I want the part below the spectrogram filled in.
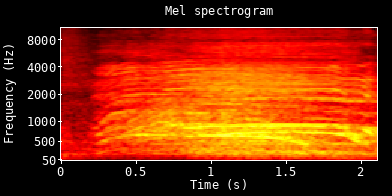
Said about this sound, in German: And everybody shouted. Und alle rufen. I didn't say whisper, I said shout it. Ich habe nicht gesagt, kuschele, sondern schreit es, ruft es.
